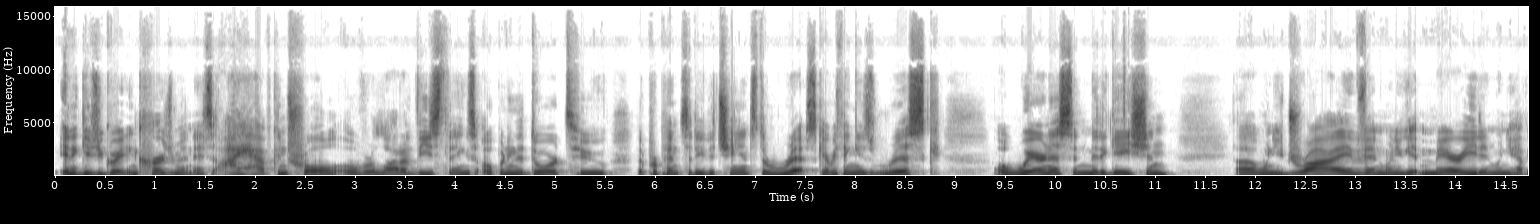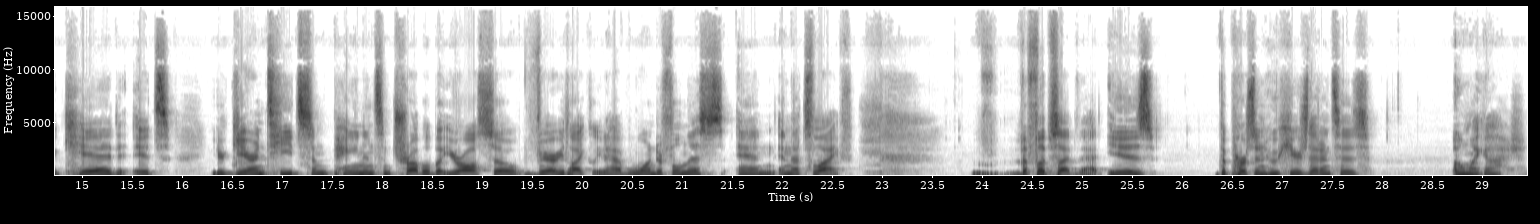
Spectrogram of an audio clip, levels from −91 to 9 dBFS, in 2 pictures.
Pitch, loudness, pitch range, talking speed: 100 Hz, -20 LUFS, 90-120 Hz, 170 wpm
